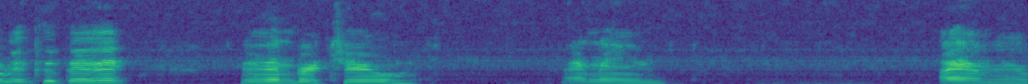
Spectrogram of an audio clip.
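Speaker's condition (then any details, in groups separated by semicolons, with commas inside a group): Cerebral palsy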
